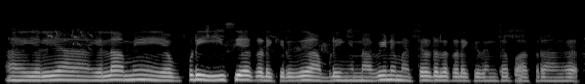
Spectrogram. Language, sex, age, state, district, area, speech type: Tamil, female, 30-45, Tamil Nadu, Namakkal, rural, spontaneous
